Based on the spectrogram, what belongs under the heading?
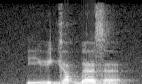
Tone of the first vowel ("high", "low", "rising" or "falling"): rising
